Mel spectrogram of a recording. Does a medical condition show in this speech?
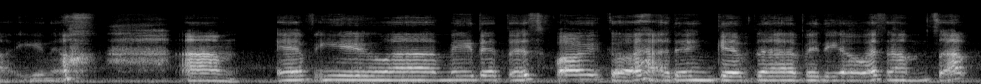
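Yes: ALS; no ventilator needed yet.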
